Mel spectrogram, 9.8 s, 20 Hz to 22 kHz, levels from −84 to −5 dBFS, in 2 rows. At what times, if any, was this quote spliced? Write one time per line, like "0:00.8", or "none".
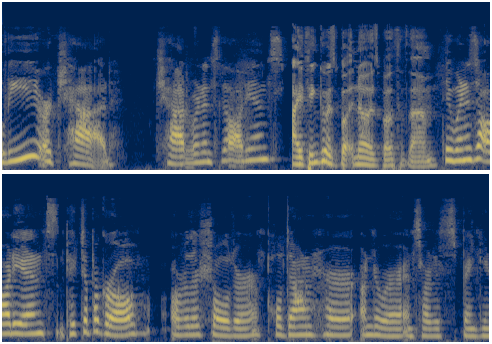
none

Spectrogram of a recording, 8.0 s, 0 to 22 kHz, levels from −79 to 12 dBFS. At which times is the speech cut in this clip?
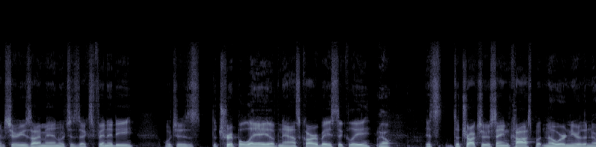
none

